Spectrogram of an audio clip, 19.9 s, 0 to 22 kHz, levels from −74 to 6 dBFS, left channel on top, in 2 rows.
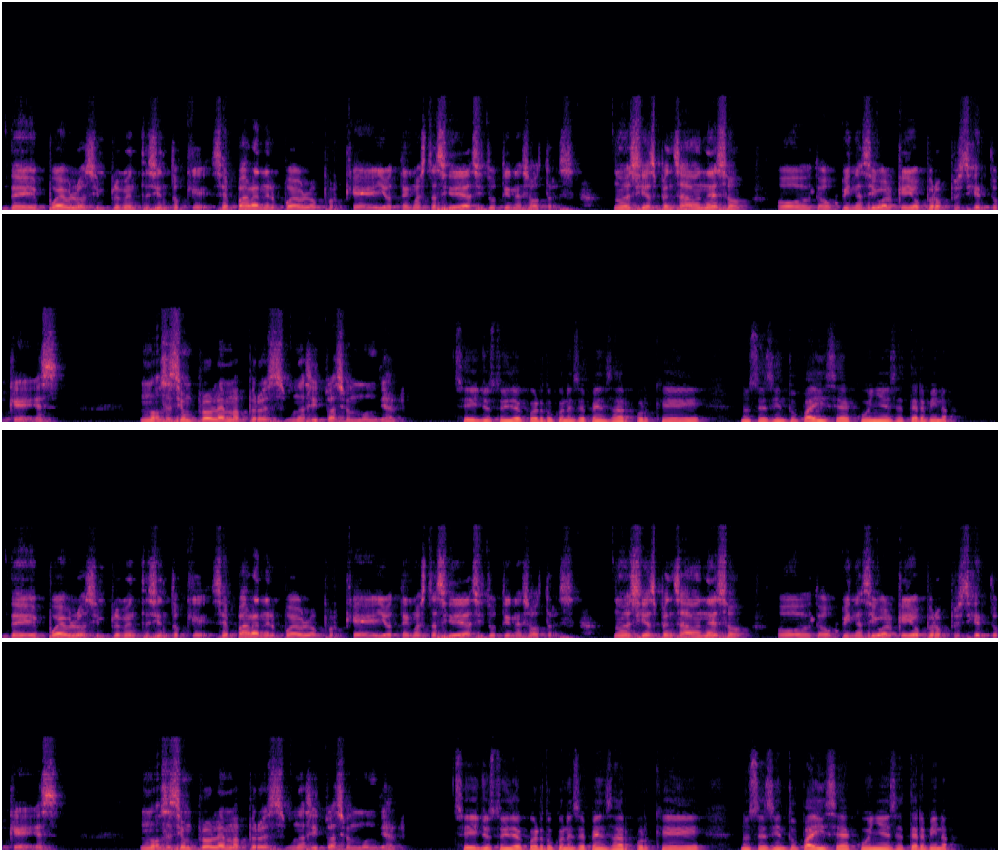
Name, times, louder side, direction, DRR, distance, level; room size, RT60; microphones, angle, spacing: voice 1, 0.0-7.4 7.8-10.5 11.3-13.9, equal, 10° left, 3 dB, 1.7 m, -27 dB
voice 2, 14.5-16.9 17.4-19.4, right 1 dB, 25° right, 7 dB, 0.5 m, -23 dB
15.5 x 11.5 x 2.3 m, 0.27 s
head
